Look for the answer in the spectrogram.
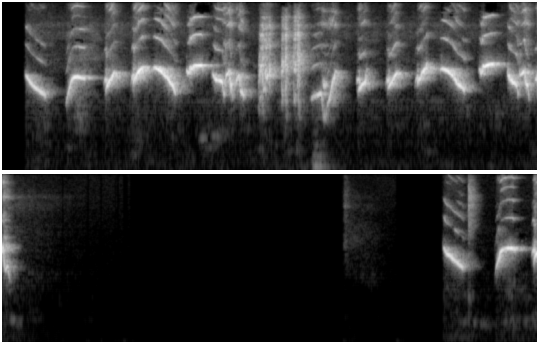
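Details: Female oriental magpie-robin used to train other magpie-robins, singing a fast string of looping whistled notes with a harsh rasping burst near the middle, then a long silence before the phrase restarts.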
